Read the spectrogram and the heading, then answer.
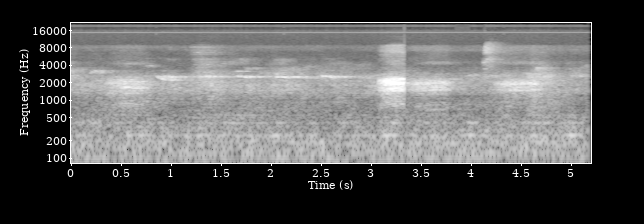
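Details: Crows calling in the wind: several harsh, hoarse caws near the end, one louder, set against a steady background hiss of wind.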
